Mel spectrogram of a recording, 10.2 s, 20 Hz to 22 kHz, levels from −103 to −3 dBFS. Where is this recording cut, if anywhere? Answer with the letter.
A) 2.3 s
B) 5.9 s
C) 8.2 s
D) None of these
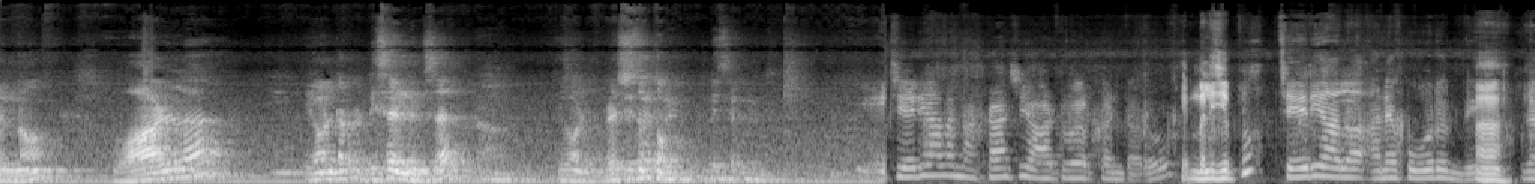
B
